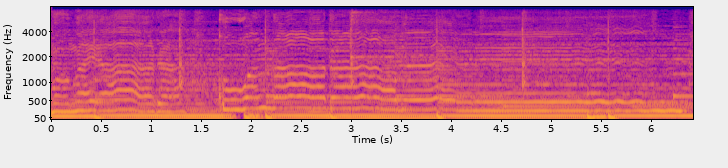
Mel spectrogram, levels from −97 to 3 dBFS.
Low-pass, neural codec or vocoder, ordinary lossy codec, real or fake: 7.2 kHz; none; none; real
